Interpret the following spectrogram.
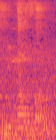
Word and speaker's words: Ctenophora: One is called as Cnidaria, other one is known as Ctenophora. In both these terms you mark there, in phonetically C is the silent.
